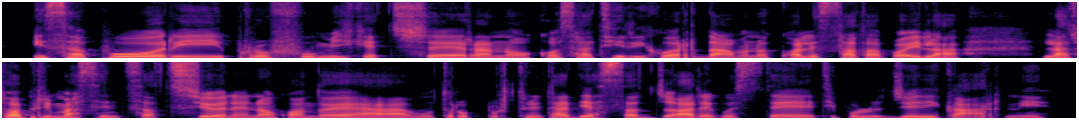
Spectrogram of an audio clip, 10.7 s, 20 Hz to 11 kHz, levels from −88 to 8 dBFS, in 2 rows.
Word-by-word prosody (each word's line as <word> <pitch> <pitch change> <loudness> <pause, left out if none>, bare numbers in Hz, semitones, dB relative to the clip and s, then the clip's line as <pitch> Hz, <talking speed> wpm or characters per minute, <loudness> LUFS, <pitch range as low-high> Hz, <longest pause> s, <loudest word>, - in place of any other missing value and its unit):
i 220 - -2
sapori, 205 -1 +3
i 205 - -5
profumi 200 -1 -4
che 185 -2 -3
c'erano 165 -2 +1
cosa 190 +2 -2
ti 205 +1 -5
ricordavano? 175 -4 0
E 170 - -8
qual 190 0 +2
è - - 0
stata 190 -5 +1
poi 185 +2 +3
la 175 -4 +2 0.4
la 175 -1 +2
tua 215 0 +7
prima 220 -3 -1
sensazione, 180 -2 -1
no, 190 +3 0
quando 165 -5 -3
hai 165 +1 +3
a 160 -1 +3
avuto 165 +4 -6
la 175 - -4
possibilità 185 +1 -3
di 200 0 0
assaggiare 175 -2 +2
queste 160 -1 -3
tipologia 180 -1 -6
di 170 0 -2
carni? 160 0 -4
180 Hz, 180 wpm, -26 LUFS, 165-200 Hz, 0.4 s, tua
